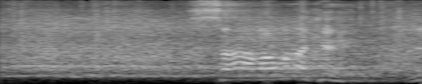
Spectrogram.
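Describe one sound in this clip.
A crowd cheers loudly in a sudden burst.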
